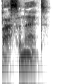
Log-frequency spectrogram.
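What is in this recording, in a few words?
"bassinet", British English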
